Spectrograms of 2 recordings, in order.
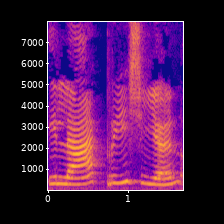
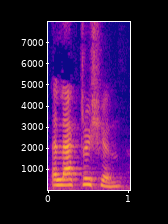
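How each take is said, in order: First: Every syllable gets equal heavy stress. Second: It flows smoothly with one main stress. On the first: The speaker calls it wrong. "We can't stress on all the syllable" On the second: The speaker calls it right. "very smooth"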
